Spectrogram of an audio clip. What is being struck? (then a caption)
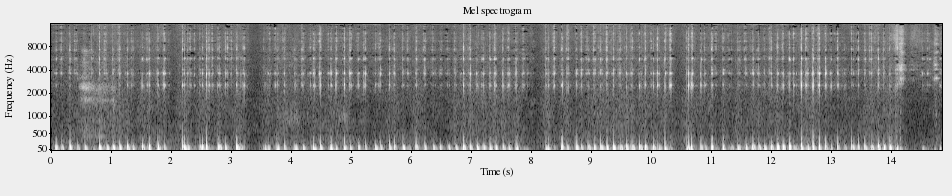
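Glass fishbowl. Fingertips rapidly tap and scratch across the base of an empty, hollow, clear glass fishbowl. The result is a dense run of short, dull low thumps with a faint bright glassy shimmer above, broken by a few brief pauses.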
